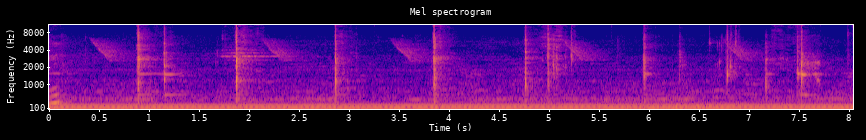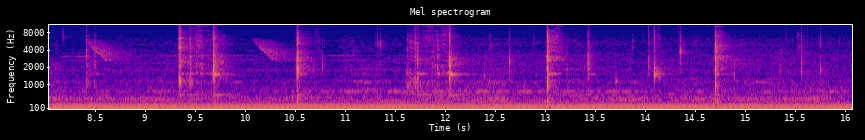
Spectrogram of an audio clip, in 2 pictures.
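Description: A spoon clinking against a ceramic bowl about once a second while stirring a thick curd mixture (lauki raita), over a steady low hum.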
